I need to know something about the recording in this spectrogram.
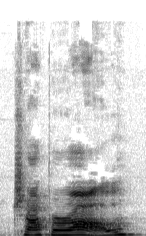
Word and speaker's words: chaparral: And so the biomes, they're pronounced tundra, taiga, deciduous forest, chaparral, it's Spanish-based, grassland, savanna, savanna, here you go, you're in a science lesson, rainforest, and desert.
